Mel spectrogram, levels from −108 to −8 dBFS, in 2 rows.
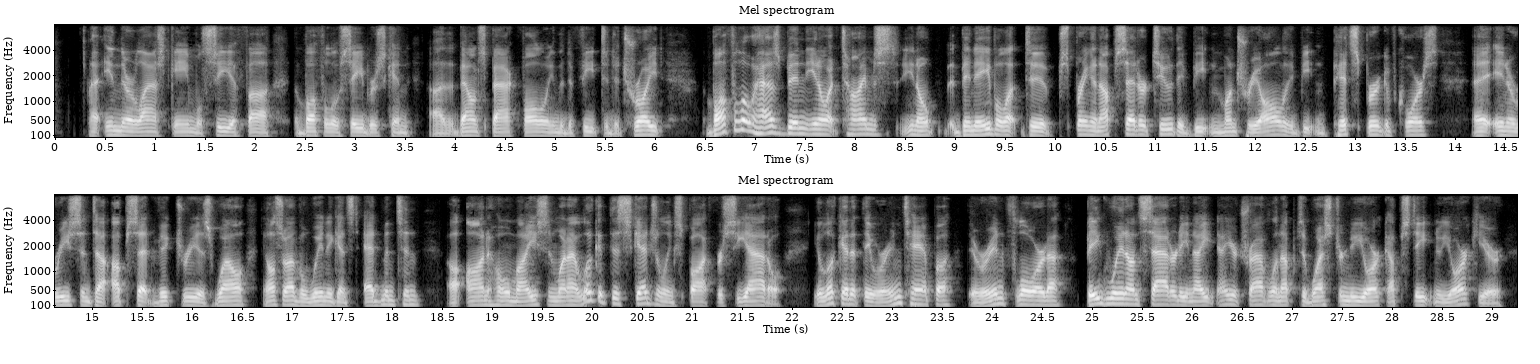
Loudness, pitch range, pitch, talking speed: -23 LUFS, 100-120 Hz, 110 Hz, 215 wpm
